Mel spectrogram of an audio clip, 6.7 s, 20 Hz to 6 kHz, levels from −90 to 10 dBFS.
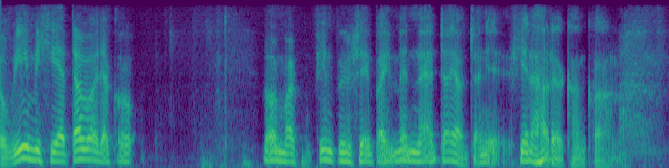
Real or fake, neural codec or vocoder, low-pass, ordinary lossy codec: fake; codec, 16 kHz, 1.1 kbps, Voila-Tokenizer; 5.4 kHz; none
